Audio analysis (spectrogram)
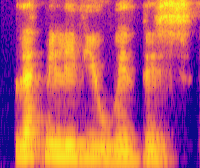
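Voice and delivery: ordinary talk, nothing marked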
